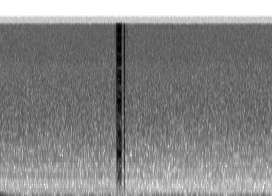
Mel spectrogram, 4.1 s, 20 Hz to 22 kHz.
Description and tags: Electromagnetic field recording of a TV remote control using a homemade Elektrosluch and a Yulass portable audio recorder.
Can be used as hit/walk sound on some kind of 8bit game.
